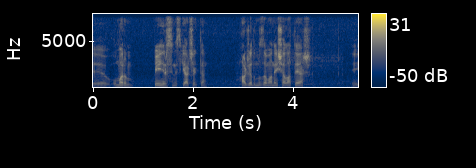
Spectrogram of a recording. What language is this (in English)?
Turkish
